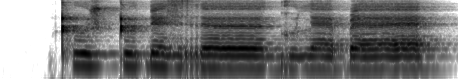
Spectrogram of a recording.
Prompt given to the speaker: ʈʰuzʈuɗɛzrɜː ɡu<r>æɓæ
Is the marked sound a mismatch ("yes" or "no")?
yes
